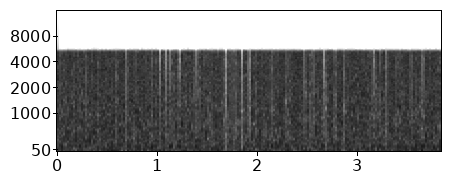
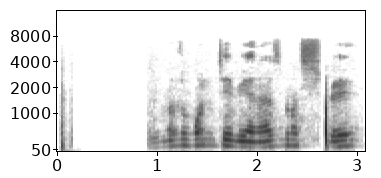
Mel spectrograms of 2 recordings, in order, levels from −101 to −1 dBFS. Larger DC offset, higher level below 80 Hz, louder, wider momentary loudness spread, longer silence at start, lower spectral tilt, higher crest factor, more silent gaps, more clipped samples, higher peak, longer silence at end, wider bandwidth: neither; first, -24 dBFS vs -68 dBFS; first, -5 LUFS vs -30 LUFS; second, 2 LU vs 13 LU; about the same, 0 s vs 0.05 s; second, -3 dB/octave vs -5 dB/octave; second, 8 dB vs 30 dB; second, none vs 0.23-0.89 s; neither; about the same, 0 dBFS vs -2 dBFS; about the same, 0 s vs 0.1 s; second, 5.4 kHz vs 7.8 kHz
